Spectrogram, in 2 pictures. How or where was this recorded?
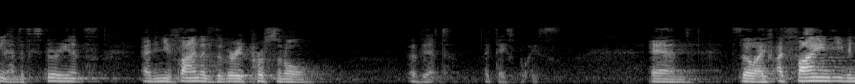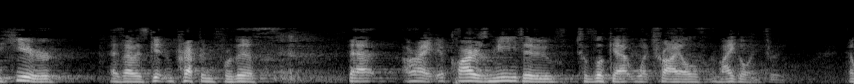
large echoing room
